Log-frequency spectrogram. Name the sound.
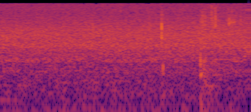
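rain falling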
